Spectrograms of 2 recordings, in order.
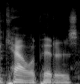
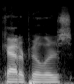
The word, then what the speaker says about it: caterpillars: And I actively have to not say calipiters every single time I say caterpillars. Even though we read the Hungry Hunger Caterpillar every other night, it is an active effort on my part to say it correctly because of how long I said it incorrectly.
